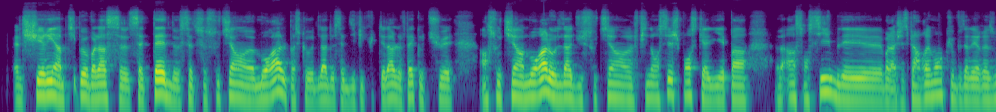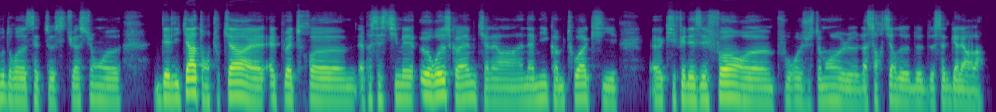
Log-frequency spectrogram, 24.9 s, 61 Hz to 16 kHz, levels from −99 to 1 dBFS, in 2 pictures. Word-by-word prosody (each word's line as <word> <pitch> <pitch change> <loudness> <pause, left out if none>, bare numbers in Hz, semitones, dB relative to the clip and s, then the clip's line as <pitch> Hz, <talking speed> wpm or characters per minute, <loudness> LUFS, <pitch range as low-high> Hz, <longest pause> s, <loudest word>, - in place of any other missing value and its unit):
elle 115 -1 -6
chérit 140 +4 +6
un 120 - +4
petit 115 +1 -7
peu, 140 - +4
voilà, 125 0 +4
ce 115 -4 -2
cette 100 +1 -4
aide, 130 -9 +8
cet 105 +3 -6
ce 110 - -9
soutien, 125 -1 -1
heu, - - +1
moral 120 +9 +4
parce 105 -1 -8
qu'au 105 -1 -5
delà 115 +3 0
de 110 - -6
cette 100 -2 -7
difficulté-là, 105 +4 -4
le 115 -3 -1
fait 125 +4 -1
que 125 -3 -10
tu 110 +1 -5
aies 105 - -4 0.3
un 110 - -5
soutien 125 +2 0
moral, 135 +7 +8
au-delà 125 -2 +3
du 110 0 -8
soutien, 120 +1 -4
heu, - - -6
financier, 120 +4 -3
je 150 0 -3
pense 140 0 -1
qu'elle 115 -5 -3
y 110 - -2
est 110 - -2
pas, 115 0 0 0.4
heu, 110 - -7
insensible 125 +4 -1
et 110 -2 +2
voilà, 100 -3 -2
j'espère 100 +4 -4
vraiment 130 +4 0
que 140 -3 -9
vous 110 0 -9
allez 110 -1 0
résoudre, 115 +1 -2
heu, - - -1
cette 110 0 -7
situation, 110 +1 -6
heu, 105 -1 -4 0.4
délicate. 125 +6 +5
En 110 - -4
tout 115 -2 -18
cas, 135 -2 +5
elle 110 -2 +1
elle 125 - -3
peut 125 - 0
être, 120 +1 -3
hem, 105 -1 -1
elle - - -5
peut 115 - -10
s'estimer 120 +1 -4
heureuse 140 +1 +5
quand 120 - -1
même 125 +2 -1
qu'elle 110 -3 -8
ait - - -6
un 105 0 -7
ami 115 +2 -4
comme 105 -1 -5
toi, 120 +2 -1
qui, 105 -2 -8 0.4
heu, 110 0 -3
qui 115 +1 -9
fait 120 - -1
les 115 0 0
efforts, 125 0 +4
heu, 105 -2 -1
pour, 110 0 -8
justement, 110 +3 -6
heu, 100 -2 -4
la 95 +1 -5
sortir 125 -2 -5
de 105 -1 -2
de 100 0 -5
de 100 +2 -9
cette 105 +1 -7
galère-là. 100 -3 -4
115 Hz, 220 wpm, -20 LUFS, 105-125 Hz, 0.4 s, aide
